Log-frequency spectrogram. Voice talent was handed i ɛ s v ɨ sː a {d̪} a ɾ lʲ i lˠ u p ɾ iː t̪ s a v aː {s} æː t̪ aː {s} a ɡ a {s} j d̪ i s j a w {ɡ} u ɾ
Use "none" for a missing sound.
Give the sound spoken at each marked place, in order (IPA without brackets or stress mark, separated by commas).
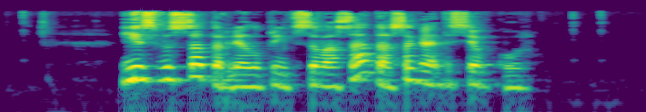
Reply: t̪, s, s, none, k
